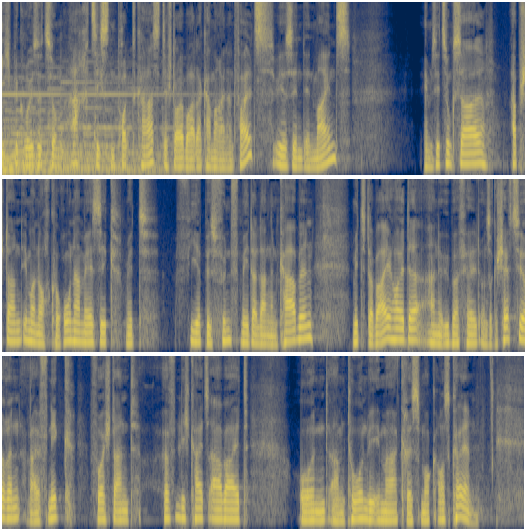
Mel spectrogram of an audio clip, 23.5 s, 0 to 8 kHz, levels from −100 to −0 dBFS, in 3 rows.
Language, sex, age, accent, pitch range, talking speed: German, male, 40-59, German, 110-140 Hz, 115 wpm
